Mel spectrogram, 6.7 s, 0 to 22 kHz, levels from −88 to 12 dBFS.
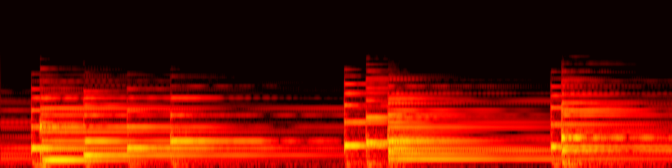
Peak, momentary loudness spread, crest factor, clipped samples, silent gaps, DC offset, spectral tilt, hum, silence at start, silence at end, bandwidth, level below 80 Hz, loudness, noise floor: -10 dBFS; 16 LU; 18 dB; under 0.1%; none; under 0.1%; -6 dB/octave; none; 0 s; 0 s; 4.7 kHz; -60 dBFS; -27 LUFS; -47 dBFS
